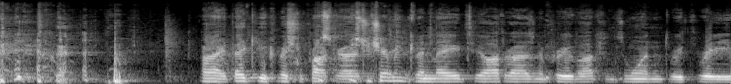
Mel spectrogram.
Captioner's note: laughter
